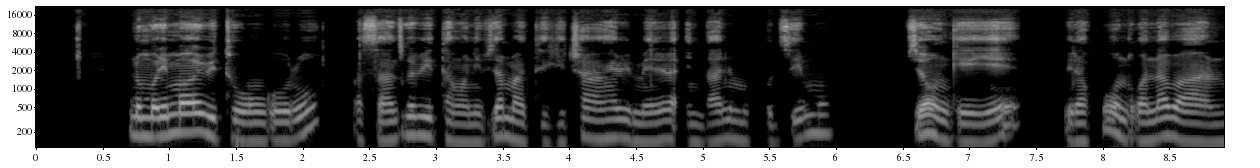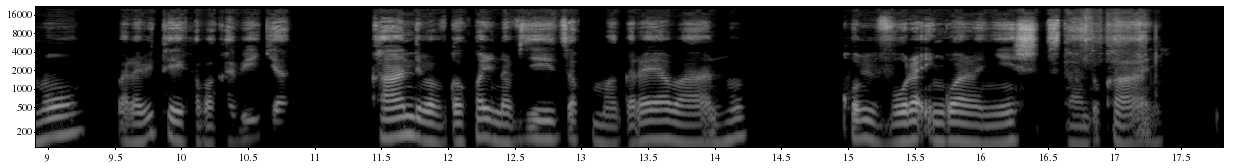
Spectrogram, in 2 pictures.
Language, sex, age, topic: Rundi, female, 25-35, agriculture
